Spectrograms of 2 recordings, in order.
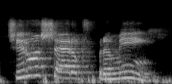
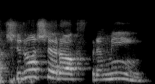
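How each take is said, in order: First: "xerox" said as XÉ-rox, stress on the first syllable, open é; xérox stressed first. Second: "xerox" said as xe-RÓX, stress on the last syllable, open ó. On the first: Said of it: "Por isso que às vezes é assim". ("xerox" pronunciado XÉ-rox, tônica na primeira sílaba com é aberto) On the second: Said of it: "Aí tem gente que fala". ("xerox" pronunciado xe-RÓX, tônica na última sílaba com ó aberto) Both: Shown as a demonstration.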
